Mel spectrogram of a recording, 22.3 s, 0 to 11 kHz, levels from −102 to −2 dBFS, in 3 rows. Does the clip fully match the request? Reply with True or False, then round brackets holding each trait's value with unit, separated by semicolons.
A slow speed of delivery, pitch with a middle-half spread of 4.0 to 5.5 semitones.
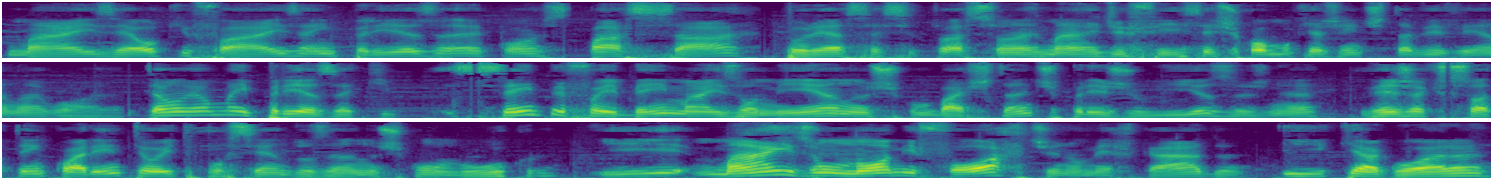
False (145 wpm; 4.5 semitones)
